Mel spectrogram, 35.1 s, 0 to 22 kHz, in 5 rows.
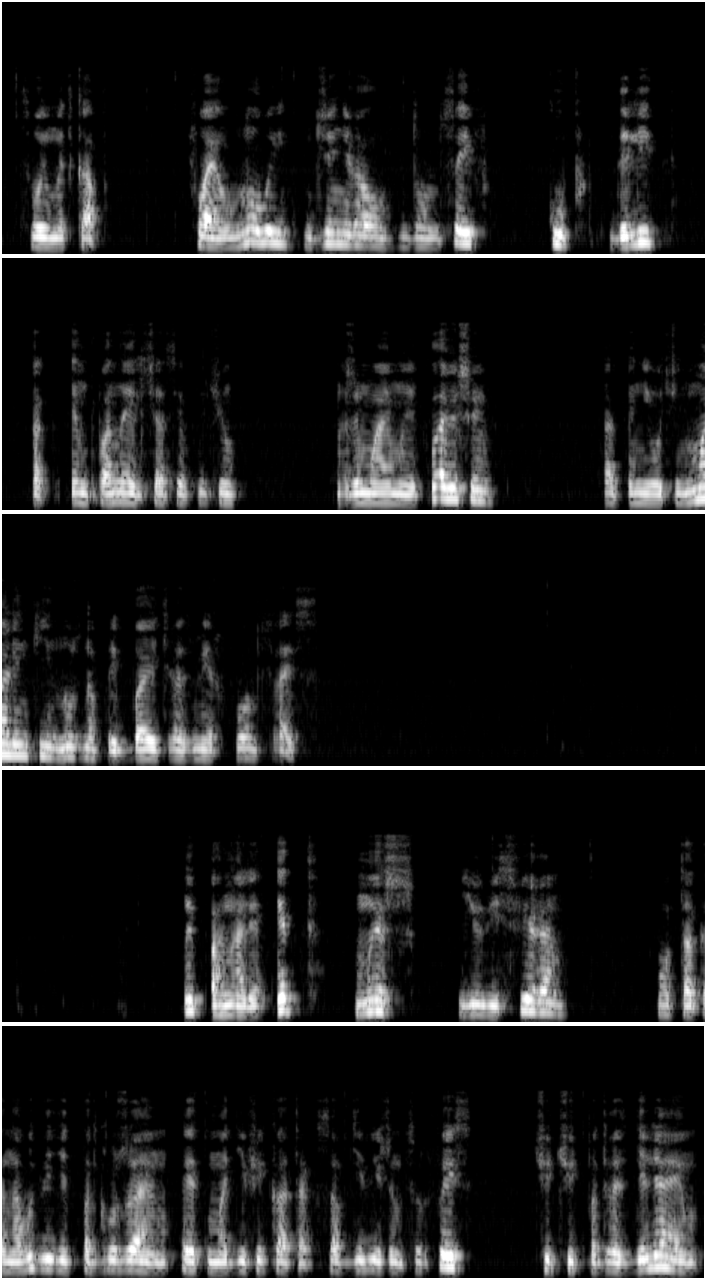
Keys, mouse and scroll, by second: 17.4 click, 21.3 n, 23.8 click, 27.0-27.3 scroll up 5, 29.1 click, 30.0 click, 33.9 click.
